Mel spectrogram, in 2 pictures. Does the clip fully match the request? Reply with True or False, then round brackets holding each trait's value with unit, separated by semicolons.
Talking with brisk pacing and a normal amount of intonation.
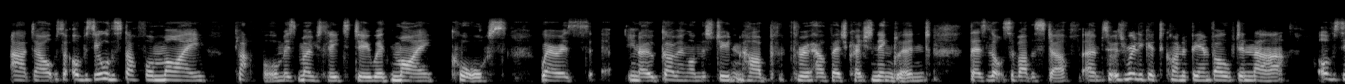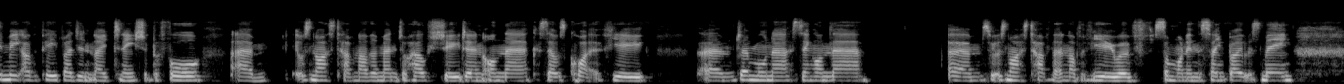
False (210 wpm; 2.2 semitones)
